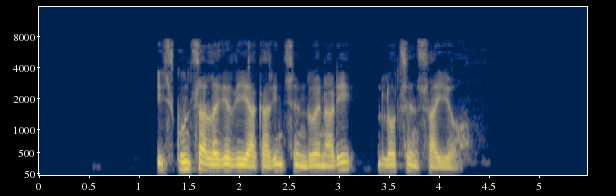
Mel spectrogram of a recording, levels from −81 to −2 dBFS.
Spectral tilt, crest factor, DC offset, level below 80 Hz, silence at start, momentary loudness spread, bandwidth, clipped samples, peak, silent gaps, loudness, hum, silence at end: -6.5 dB/octave; 16 dB; under 0.1%; -66 dBFS; 1.2 s; 11 LU; 7.8 kHz; under 0.1%; 0 dBFS; none; -16 LUFS; none; 1.2 s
